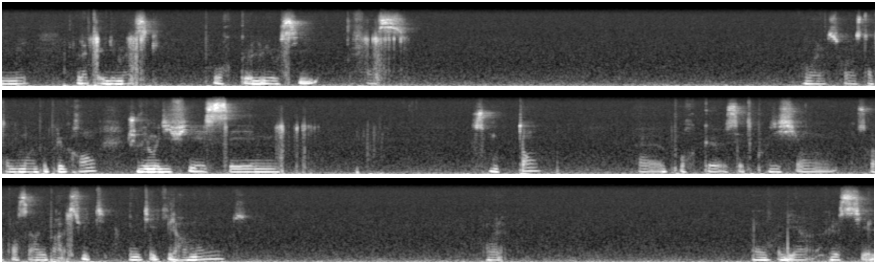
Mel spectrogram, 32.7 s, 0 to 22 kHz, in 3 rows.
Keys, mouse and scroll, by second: 1.6-3.3 drag, 4.5-6.7 shift+drag, 8.7 shift+click, 21.0 click, 24.4 right click, 25.6 drag, 26.9-32.7 drag.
